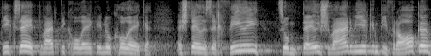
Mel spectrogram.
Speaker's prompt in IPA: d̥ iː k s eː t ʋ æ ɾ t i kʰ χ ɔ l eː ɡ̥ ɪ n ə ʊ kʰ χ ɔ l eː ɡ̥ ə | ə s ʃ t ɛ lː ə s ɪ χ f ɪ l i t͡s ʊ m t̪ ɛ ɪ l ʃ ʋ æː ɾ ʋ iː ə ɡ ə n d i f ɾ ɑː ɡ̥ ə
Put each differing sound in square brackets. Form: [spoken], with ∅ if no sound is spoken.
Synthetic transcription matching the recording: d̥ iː k s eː t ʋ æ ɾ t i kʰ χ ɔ l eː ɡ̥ ɪ n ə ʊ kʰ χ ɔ l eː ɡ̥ ə | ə s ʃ t ɛ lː ə s ɪ χ f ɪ l i t͡s ʊ m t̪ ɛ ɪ l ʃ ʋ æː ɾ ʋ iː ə ɡ ə n d i f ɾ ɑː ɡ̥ ə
